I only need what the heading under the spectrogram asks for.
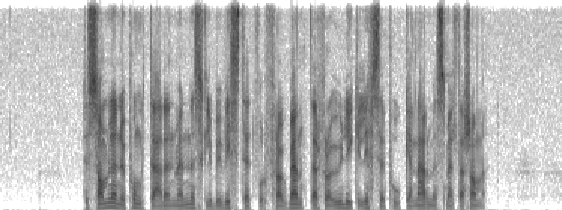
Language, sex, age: Norwegian, male, 24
